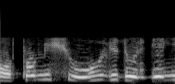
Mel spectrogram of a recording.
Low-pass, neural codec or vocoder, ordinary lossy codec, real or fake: 7.2 kHz; codec, 16 kHz, 2 kbps, FreqCodec, larger model; MP3, 48 kbps; fake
